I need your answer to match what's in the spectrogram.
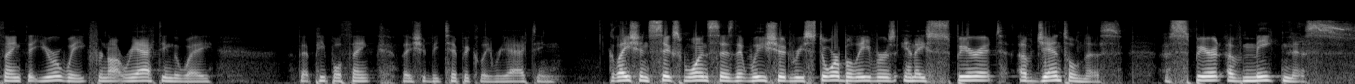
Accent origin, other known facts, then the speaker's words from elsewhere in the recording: the South, United States; I grew up in the South.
